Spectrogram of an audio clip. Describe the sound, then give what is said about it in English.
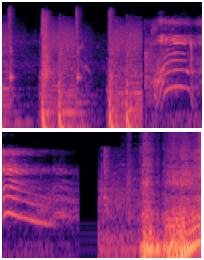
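A car engine with a loud Carnage custom exhaust from Troy's Muffler revs up: a few sharp throttle blips, then longer rising and falling revs, ending in a rough, rumbling roar. “Man, that car sounds good.”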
